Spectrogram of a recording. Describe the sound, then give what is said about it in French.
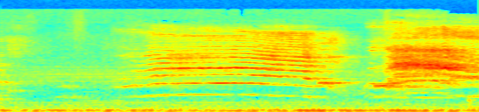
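A baby girl cries, a long wavering wail that rises and falls, then breaks into a sharper, louder burst of crying over a low background hum. “il y a ma fille qui pleure”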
